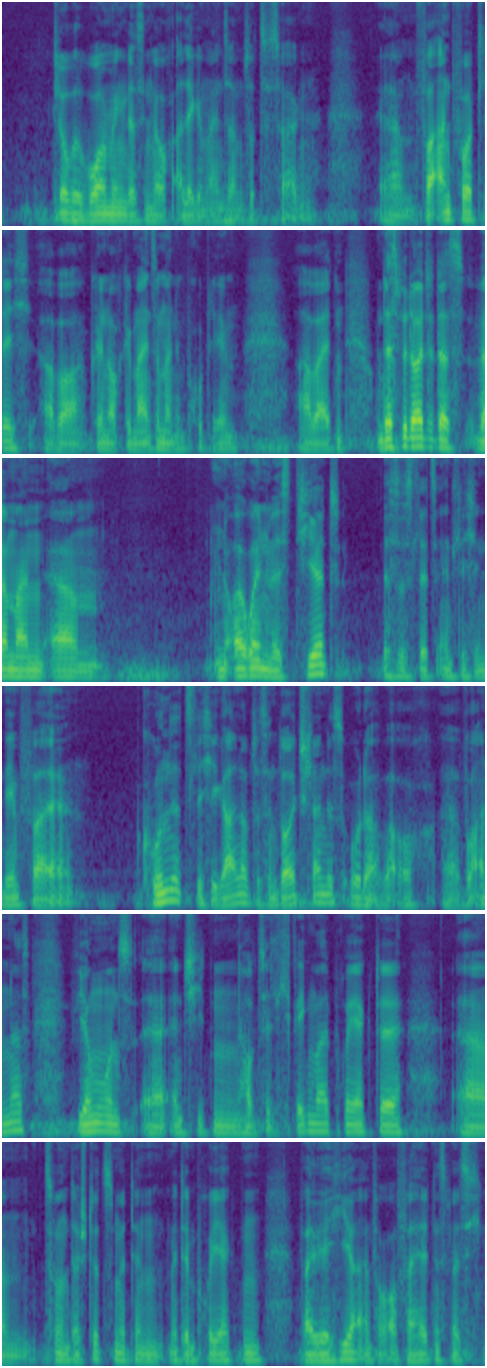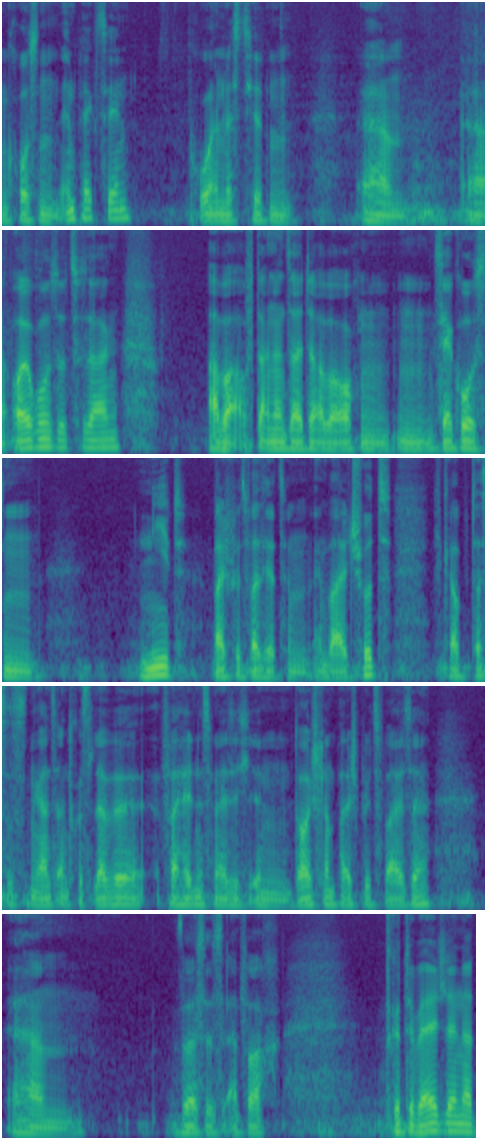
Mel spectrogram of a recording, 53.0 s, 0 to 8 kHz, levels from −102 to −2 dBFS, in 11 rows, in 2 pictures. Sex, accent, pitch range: male, German, 80-95 Hz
